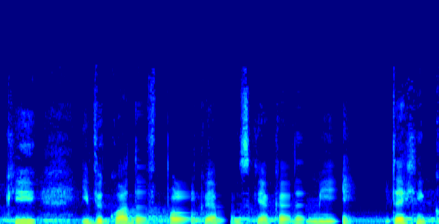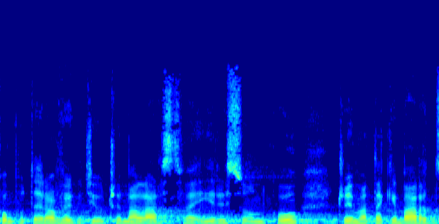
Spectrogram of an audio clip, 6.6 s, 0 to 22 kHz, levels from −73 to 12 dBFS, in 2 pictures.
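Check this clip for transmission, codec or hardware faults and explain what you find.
Two transmission faults are audible, both network-related and close together in the first half of the clip.

From 1.03 to 2.32 s there is repeated packet loss (robotic sound). Five separate gaps occur, the longest about 120 ms, and each is filled by extending the preceding sound, so roughly a third of that stretch, about 420 ms in total, is synthetic. The result is choppy audio with pieces missing. On a spectrogram the concealed patches appear as short blocks of frozen, smeared horizontal bands. The waveform shows looped, repetitive cycles.

From 2.47 to 2.92 s the sound stops progressing and turns into a sustained buzz or hiss that fades, followed by a brief silence of about 10 ms before normal audio resumes, with the missing portion simply gone. This is likely a long network dropout, where nothing arrived and the receiver stretched the last sound across roughly 420 ms. 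A spectrogram would show a flat, unchanging spectrum decaying toward a near-empty gap. The waveform shows a tapering periodic envelope.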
